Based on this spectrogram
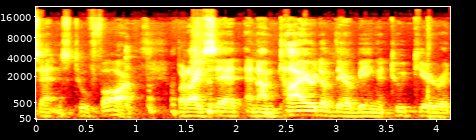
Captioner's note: still laughing; laughs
